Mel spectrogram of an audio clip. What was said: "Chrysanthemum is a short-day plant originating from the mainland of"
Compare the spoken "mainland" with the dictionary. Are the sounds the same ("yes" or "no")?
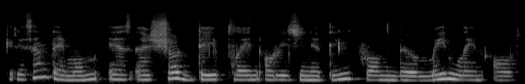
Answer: no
